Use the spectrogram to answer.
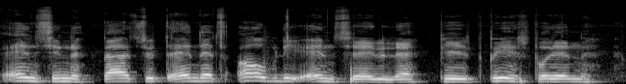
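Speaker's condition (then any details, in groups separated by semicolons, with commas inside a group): Cerebral palsy; somewhat unclear, self-described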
